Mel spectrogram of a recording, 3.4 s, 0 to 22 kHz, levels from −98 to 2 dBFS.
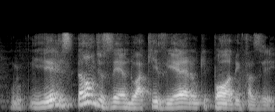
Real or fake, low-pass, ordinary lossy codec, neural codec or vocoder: fake; 7.2 kHz; none; codec, 24 kHz, 3 kbps, HILCodec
